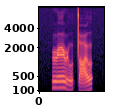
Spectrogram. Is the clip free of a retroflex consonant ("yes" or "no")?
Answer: no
